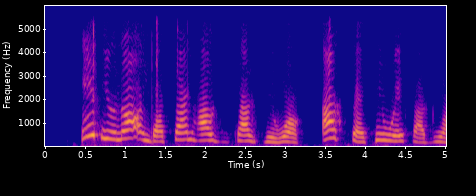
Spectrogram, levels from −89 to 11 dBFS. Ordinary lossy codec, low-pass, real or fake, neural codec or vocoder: none; 5.4 kHz; fake; codec, 16 kHz, 4.8 kbps, FACodec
